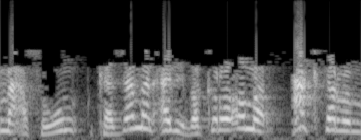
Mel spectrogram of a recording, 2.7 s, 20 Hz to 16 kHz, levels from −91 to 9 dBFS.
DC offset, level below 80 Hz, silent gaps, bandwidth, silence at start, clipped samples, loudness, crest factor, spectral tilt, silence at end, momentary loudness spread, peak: under 0.1%; -48 dBFS; none; 16 kHz; 0 s; 0.6%; -11 LUFS; 12 dB; -4.5 dB/octave; 0 s; 9 LU; 0 dBFS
